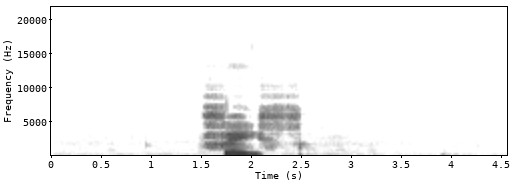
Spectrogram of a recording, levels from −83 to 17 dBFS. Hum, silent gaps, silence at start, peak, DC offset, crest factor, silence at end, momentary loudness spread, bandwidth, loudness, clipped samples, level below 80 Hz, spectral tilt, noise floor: none; none; 1.55 s; -2 dBFS; under 0.1%; 20 dB; 2.05 s; 21 LU; 9.4 kHz; -15 LUFS; under 0.1%; -64 dBFS; -3.5 dB/octave; -78 dBFS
